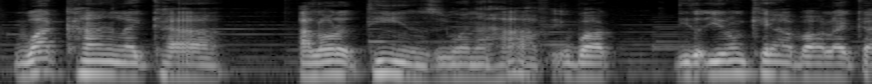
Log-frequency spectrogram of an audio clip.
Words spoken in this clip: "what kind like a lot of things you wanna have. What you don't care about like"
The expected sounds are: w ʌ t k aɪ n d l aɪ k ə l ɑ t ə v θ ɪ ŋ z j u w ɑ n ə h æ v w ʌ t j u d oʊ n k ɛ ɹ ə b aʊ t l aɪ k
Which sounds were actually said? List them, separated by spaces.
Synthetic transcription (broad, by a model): w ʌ t k aɪ n d l aɪ k ə l ɑ t ə v t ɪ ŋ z j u w ɑ n ə h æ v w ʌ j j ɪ d oʊ n k ɛ ɹ ə b aʊ t l aɪ k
